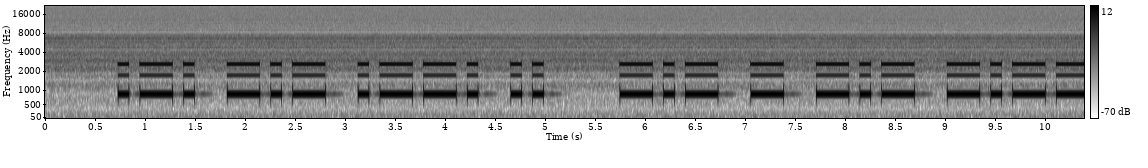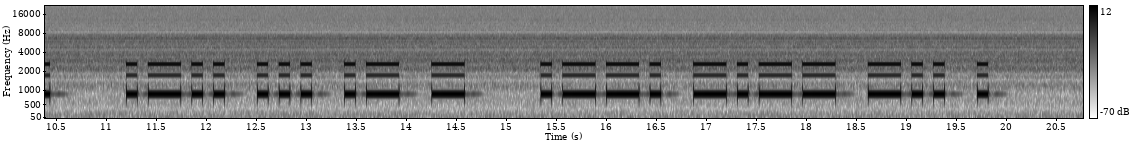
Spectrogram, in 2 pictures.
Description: Morse code, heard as a keyed tone, machine-sent, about 11 wpm, 870 Hz. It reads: RKPI KTKY LSAT PYDE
